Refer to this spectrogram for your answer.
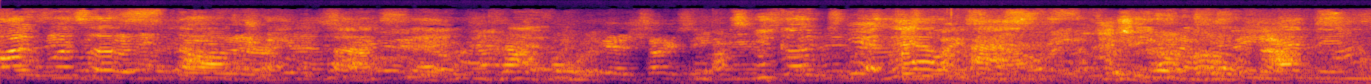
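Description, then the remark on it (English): A steady hubbub of many overlapping voices chattering at once in a bingo hall, dense and continuous throughout, with occasional brief chuckles rising out of the crowd noise. “Hi listeners, we're at the bingo. Well, you can probably hear that.”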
